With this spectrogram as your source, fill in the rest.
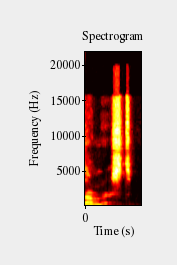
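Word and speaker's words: Amherst: My current school is University of Massachusetts Amrest. Yeah. Yeah. Um you you need to pronounce it well. Other than that people will butcher that name.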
